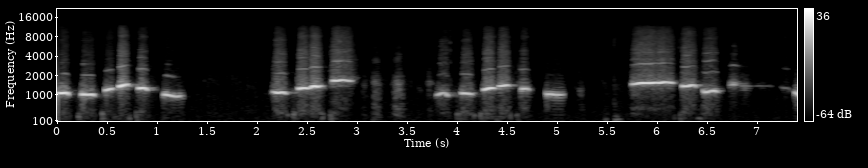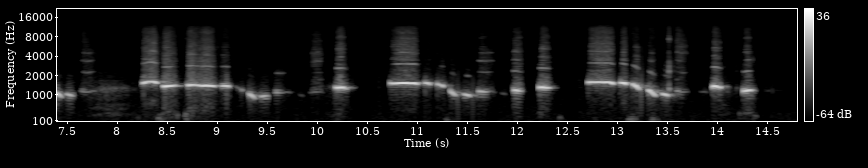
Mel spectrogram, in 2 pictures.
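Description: A person whistles a tune alone, clear, with short melodic phrases rising and falling in pitch, separated by brief pauses throughout.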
